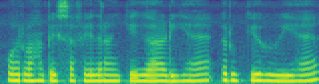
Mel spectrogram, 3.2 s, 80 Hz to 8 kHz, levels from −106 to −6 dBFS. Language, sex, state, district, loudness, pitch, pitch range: Hindi, female, Bihar, West Champaran, -13 LUFS, 205 Hz, 200-215 Hz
